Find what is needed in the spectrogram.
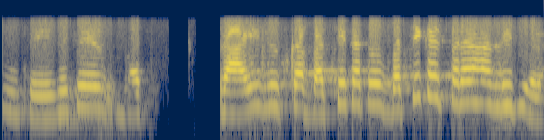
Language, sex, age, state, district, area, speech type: Hindi, female, 18-30, Bihar, Begusarai, rural, conversation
